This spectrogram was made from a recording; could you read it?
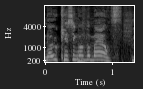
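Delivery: loud, high-pitched shouting. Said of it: "she's shouting".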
